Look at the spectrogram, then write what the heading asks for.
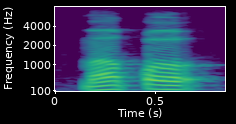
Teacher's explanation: ഖാഫിൻ്റെ സുക്കൂൻ ഖൽഖല നൽകി ശബ്ദം ചലിപ്പിക്കുക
